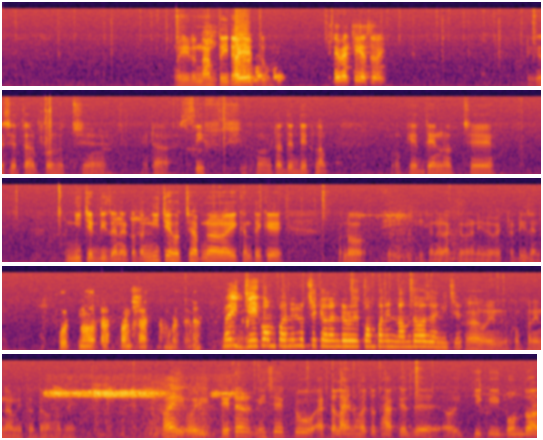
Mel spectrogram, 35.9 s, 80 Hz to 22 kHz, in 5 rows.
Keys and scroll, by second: 0.8 ctrl+space, 4.9 ctrl+space, 5.5 ctrl+space, 17.9 ctrl+space, 25.6 ctrl+space, 26.5 ctrl+space.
